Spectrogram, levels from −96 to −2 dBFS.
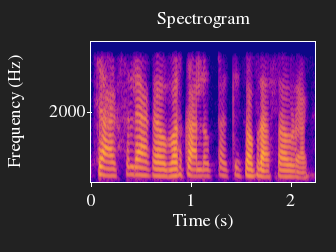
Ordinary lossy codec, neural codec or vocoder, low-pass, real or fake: none; vocoder, 22.05 kHz, 80 mel bands, WaveNeXt; 3.6 kHz; fake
